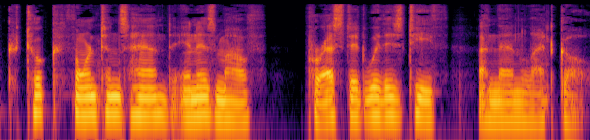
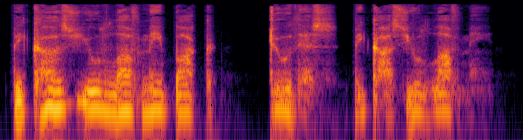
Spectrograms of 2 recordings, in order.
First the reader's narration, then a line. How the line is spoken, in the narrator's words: Thornton whispered in his ear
